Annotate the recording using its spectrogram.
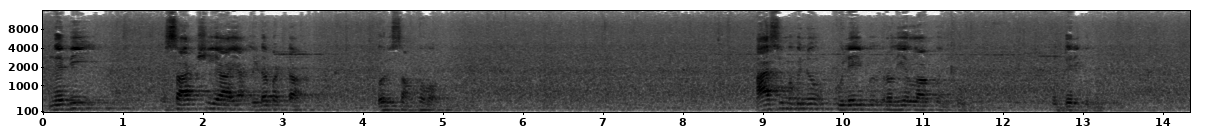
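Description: A man speaks in a calm, measured voice, with pauses between phrases.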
